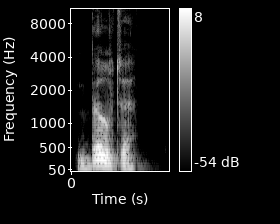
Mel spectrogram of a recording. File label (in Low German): "Bölte", kaevels platt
